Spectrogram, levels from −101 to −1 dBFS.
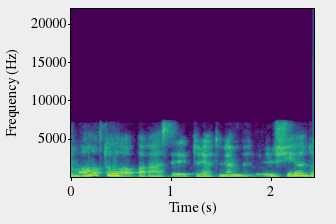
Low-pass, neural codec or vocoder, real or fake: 7.2 kHz; codec, 16 kHz, 4 kbps, FreqCodec, smaller model; fake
